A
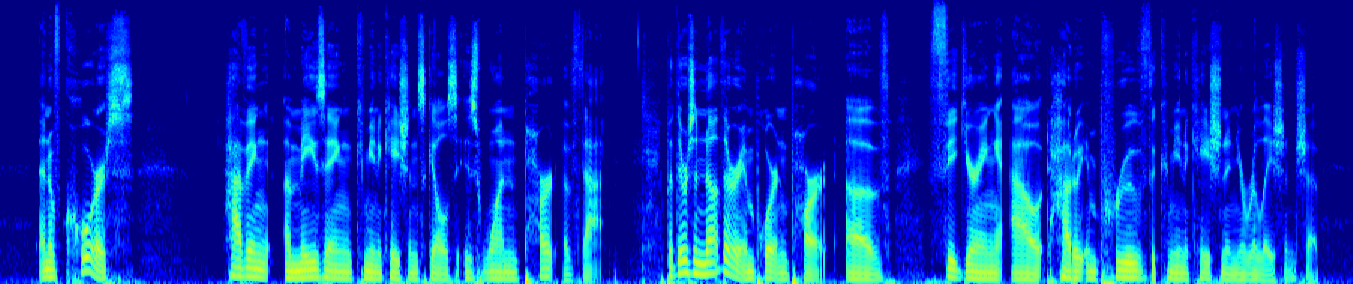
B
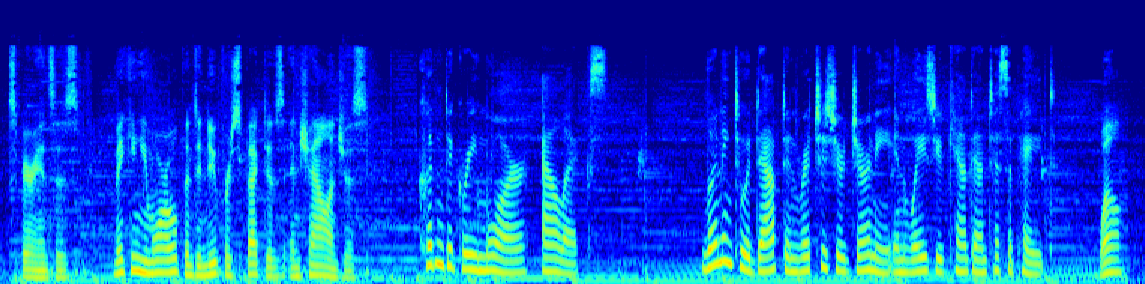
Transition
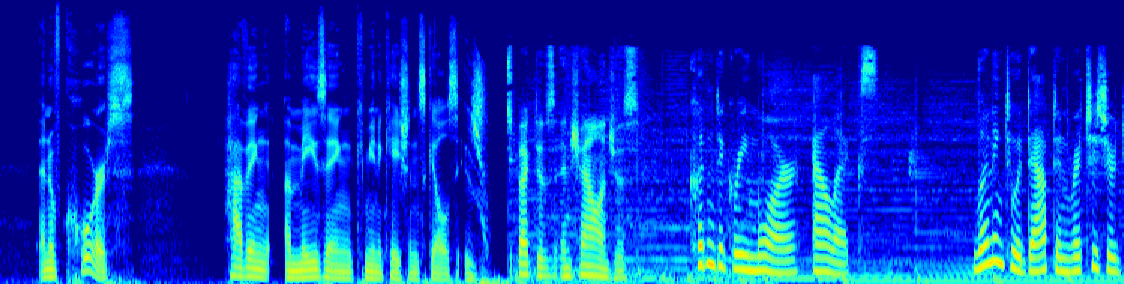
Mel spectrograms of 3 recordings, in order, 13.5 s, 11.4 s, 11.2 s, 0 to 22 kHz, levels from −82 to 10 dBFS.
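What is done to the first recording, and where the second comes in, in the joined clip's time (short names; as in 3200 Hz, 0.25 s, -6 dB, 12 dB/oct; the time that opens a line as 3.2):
A
4.62 tape stop 0.46 s
5.08 switch to B from 2.37 s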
